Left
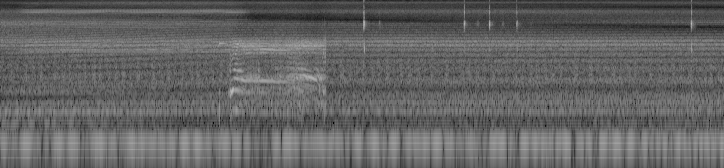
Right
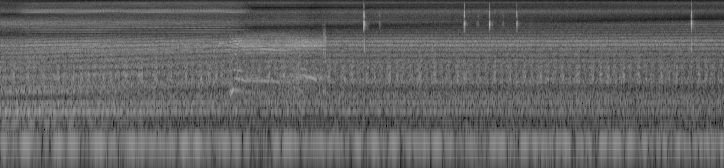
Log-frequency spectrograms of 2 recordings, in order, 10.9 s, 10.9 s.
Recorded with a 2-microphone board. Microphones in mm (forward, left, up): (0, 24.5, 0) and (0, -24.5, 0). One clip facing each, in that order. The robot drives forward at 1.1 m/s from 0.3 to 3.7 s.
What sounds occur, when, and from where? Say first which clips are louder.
0.0 s a drone: right 4 dB; 30° right (ahead or behind); by 10.9 s 10° left (ahead or behind)
3.3 s a scream: left 7 dB; 35° left (ahead or behind); by 4.9 s 30° left (ahead or behind)
5.4 s scissors: even; 35° left (ahead or behind)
